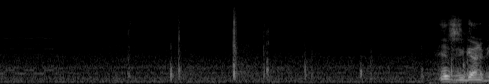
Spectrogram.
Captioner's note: footstep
